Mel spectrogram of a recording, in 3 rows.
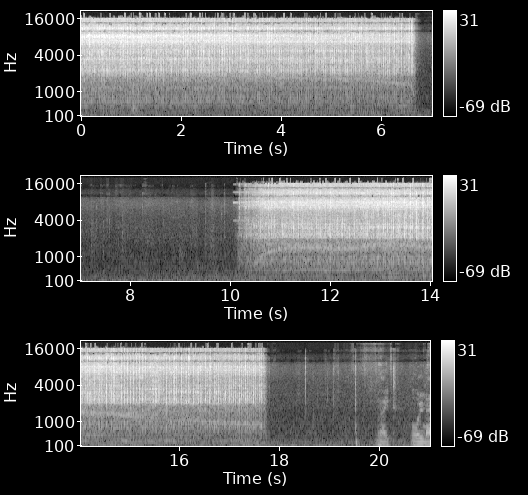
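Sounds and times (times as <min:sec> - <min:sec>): cordless power driver whine: 0:00.0 - 0:06.8, 0:10.1 - 0:17.8.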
